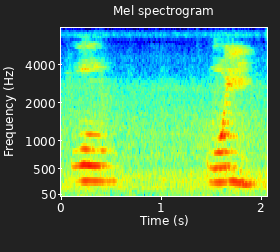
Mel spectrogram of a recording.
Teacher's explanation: ওই ধ্বনিটির মধ্যে ও ই এই দুটি ধ্বনি মিশে রয়েছে এবং ও ধ্বনিটির মধ্যে ও উ এই দুটি ধ্বনি মিশে রয়েছে। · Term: যৌগিক স্বর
